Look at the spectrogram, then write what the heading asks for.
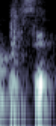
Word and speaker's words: preset: dit ça j'ai rectifié je dis preset pr i s e de te même si ça s'écrit pas comme ça c'est comme ça que ça se prononce à quoi ça sert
